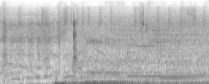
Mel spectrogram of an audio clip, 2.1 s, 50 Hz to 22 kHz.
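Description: A BMW M8 Competition sports car starts up close by with a loud burst of ignition, settling into a deep, steady idle rumble that continues to the end.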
